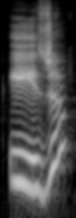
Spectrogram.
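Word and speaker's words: edge: इसके रूल्स क्या कहते हैं देखिए, जब जी से ठीक पहले डी आता है तो डी का जो प्रोनाउंस है वो नहीं किया जाता है, डी का उच्चारण नहीं किया जाता है। एग्जाम्पल देखिए, ब्रिज, एज, नॉलेज, जज।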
